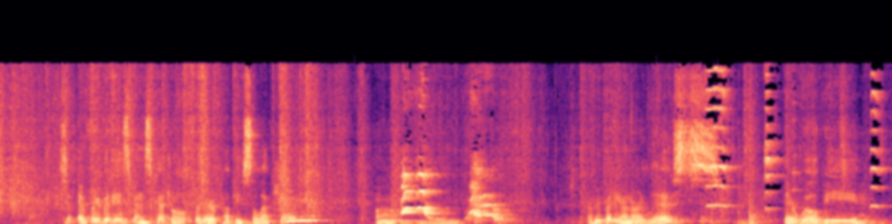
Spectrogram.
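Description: Puppies whine and yelp.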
